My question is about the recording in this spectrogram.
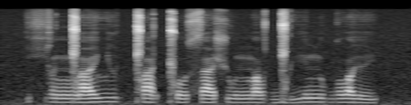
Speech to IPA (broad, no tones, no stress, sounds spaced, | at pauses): ç ʌ ŋ͡ǁ a ʎ ɯ ǁ a ǁ o s a ʃ u n ʌ lˠ ɡ͡ǁ i n u ɡ lˠ i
